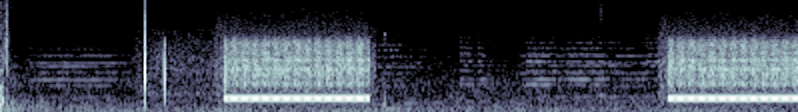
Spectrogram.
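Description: Telephone sounds in Los Angeles: a couple of quick clicks and beeps from dialing a number found in the phone book, then two long, steady electronic phone tones spaced a few seconds apart, clear, with no one speaking.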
